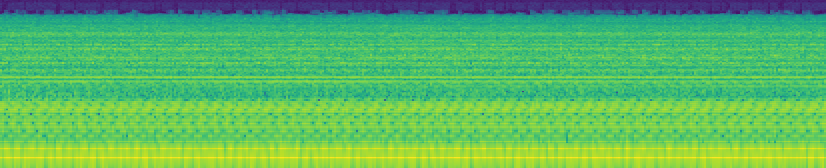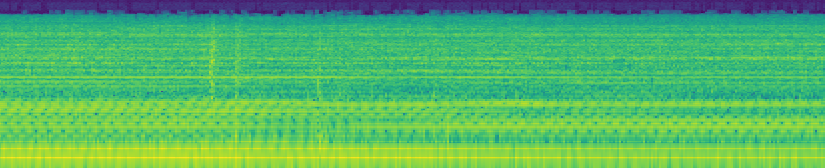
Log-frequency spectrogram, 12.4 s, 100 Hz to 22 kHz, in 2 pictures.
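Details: Trane XV18 heat pump outdoor unit, installed December 2021: a loud, steady drone with a strong low hum and even tones. The unit runs far too noisily and is considered a lemon.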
